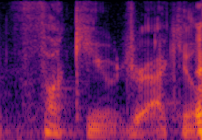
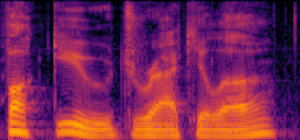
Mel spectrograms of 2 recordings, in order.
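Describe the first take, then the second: First: Low, soft vampire growl; vampire snarl. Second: Said in the usual way. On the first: Acted. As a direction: snarl it at Dracula. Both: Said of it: "I'll do a transformation and then I'll go".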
